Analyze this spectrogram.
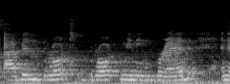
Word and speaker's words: Abendbrot: And dinner is pronounced Abendbrot, brot meaning bread, and it's served with sausage,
